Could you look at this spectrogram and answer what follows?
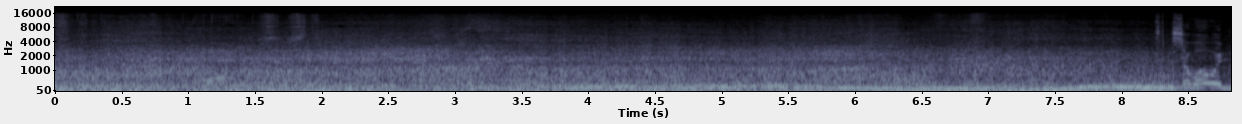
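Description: Loud Lamborghini Murcielago V12 engine idling and rumbling steadily close by, a roadside traffic stop setting, with a faint rise in pitch near the end and people talking over it.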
